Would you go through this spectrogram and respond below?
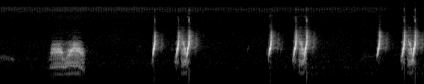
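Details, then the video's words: Big quail calling at night inside a home: one harsh, buzzy burst, then three clipped phrases about a second apart, each a sharp note followed by a quick double note. The background is otherwise silent. "Big Batair ki Awaz / Amazing Batair ki song / بڑے بٹیر کی آواز گھر میں / New Batair Voice in night"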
